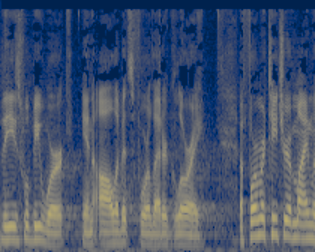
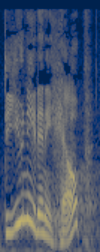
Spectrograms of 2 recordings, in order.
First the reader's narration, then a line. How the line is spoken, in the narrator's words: she asked brightly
